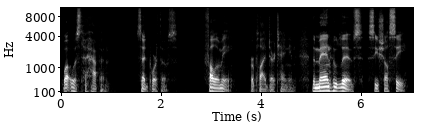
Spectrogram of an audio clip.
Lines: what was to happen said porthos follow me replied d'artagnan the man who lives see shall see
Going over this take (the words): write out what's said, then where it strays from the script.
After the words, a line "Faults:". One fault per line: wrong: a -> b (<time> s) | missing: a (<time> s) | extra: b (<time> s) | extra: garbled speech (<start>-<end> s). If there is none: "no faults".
what was to happen said porthos follow me replied d'artagnan the man who lives see shall see
Faults:
no faults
